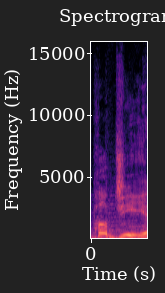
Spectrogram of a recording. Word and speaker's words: PUBG: Fortnite and PlayerUnknown's Battlegrounds, or PUBG (pronounced pub-gee) as it’s best known.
